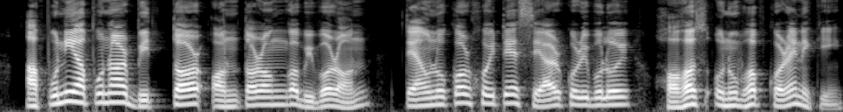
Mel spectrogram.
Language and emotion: Assamese, neutral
